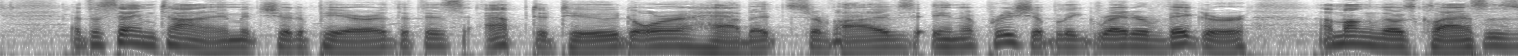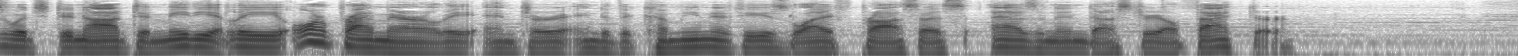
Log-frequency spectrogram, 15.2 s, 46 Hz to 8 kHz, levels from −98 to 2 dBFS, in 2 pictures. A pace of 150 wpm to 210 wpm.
No: average, 140 wpm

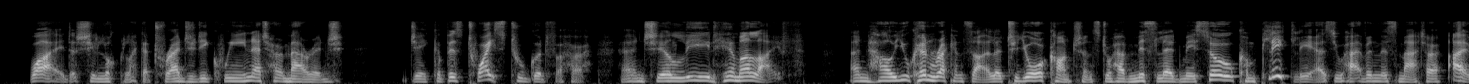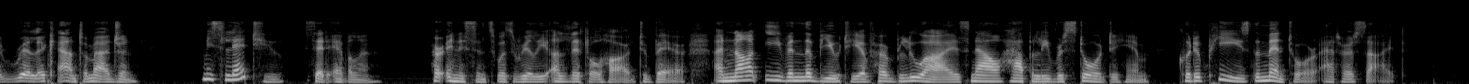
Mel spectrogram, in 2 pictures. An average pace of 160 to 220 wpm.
Yes: average, 170 wpm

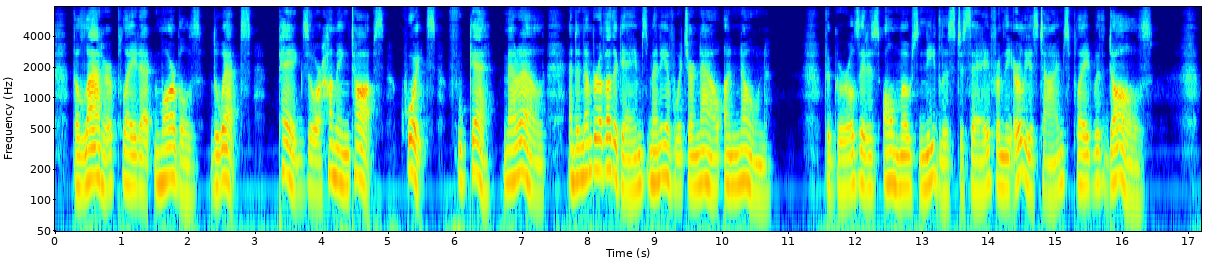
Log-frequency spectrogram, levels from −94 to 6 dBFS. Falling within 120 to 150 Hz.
Yes: medium, 140 Hz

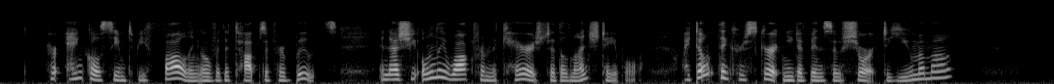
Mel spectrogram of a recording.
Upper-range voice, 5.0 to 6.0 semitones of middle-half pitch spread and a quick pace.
Yes: high, 210 Hz; wide, 5.4 semitones; fast, 210 wpm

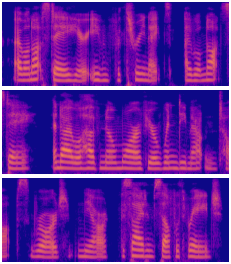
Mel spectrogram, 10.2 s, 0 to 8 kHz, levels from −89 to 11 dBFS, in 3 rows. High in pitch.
Yes: high, 205 Hz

